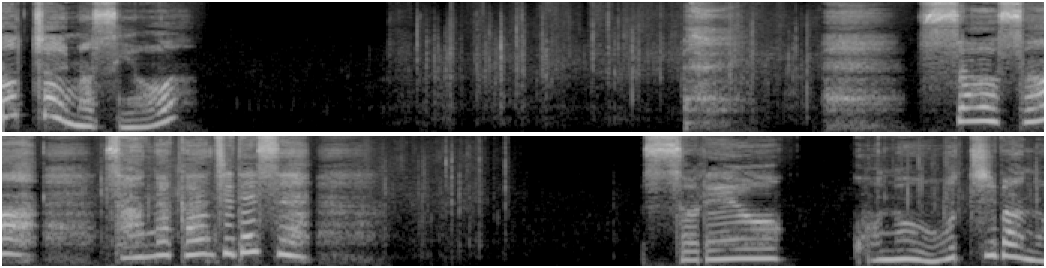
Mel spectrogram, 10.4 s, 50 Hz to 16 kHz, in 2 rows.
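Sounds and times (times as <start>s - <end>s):
speech: 0.2s - 1.0s, 4.8s - 7.0s, 8.4s - 10.4s
aluminum foil crinkling as it is wrapped around a wet sweet potato in wet newspaper: 1.9s - 7.8s.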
